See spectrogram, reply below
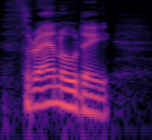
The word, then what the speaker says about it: Threnody: Let me see, is it Threnody? Threnody. Threnody. Yeah, the brand new album from Mark Saul, Threnody.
